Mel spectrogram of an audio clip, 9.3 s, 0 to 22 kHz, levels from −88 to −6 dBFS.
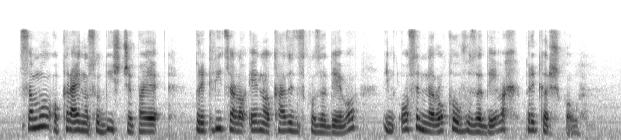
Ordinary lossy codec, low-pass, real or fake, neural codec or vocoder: none; 9.9 kHz; fake; codec, 44.1 kHz, 7.8 kbps, DAC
